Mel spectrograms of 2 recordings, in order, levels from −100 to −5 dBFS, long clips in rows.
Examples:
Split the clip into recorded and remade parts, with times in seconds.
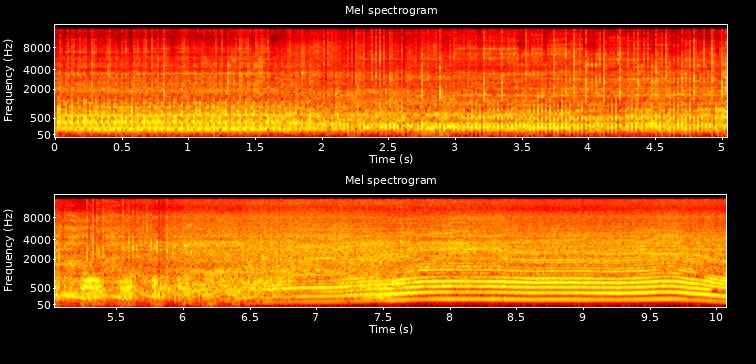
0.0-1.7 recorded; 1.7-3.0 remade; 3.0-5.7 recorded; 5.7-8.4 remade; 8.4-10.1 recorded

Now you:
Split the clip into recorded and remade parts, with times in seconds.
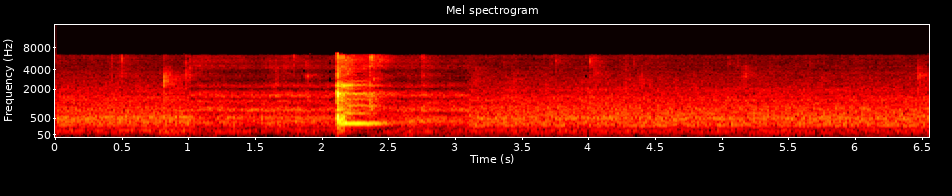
0.0-1.0 recorded; 1.0-3.1 remade; 3.1-6.6 recorded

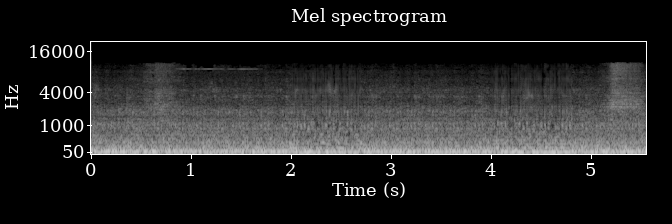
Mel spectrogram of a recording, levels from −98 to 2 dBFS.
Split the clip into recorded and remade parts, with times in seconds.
0.0-2.0 recorded; 2.0-2.7 remade; 2.7-4.0 recorded; 4.0-4.8 remade; 4.8-5.6 recorded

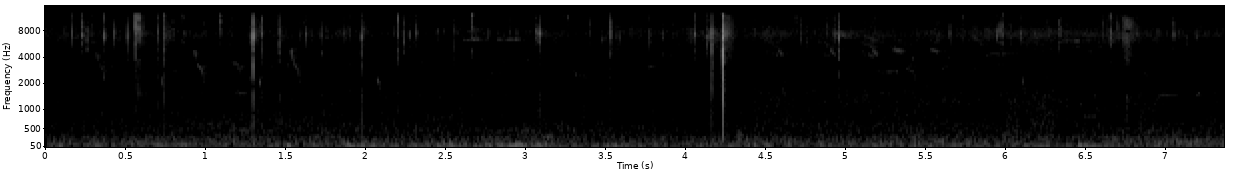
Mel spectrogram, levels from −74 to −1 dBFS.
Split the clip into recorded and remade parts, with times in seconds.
0.0-7.4 recorded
